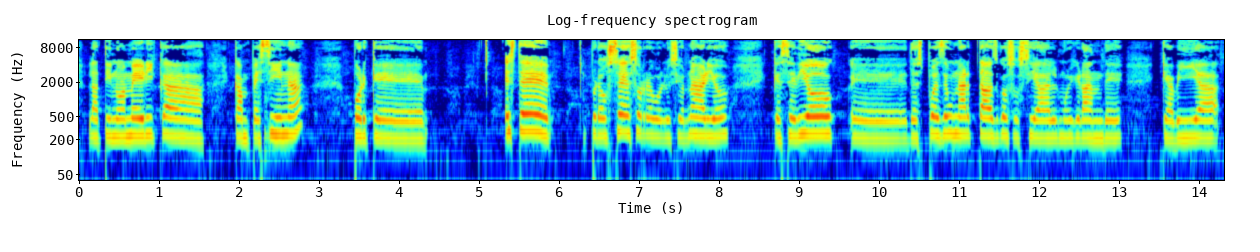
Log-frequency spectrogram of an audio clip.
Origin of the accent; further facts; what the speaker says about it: Guadalajara, Jalisco, Mexico; also born or lived in Mexico City; Yo nací en el DF, pero bueno, ahora Ciudad de México, pero crecí en Guadalajara.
